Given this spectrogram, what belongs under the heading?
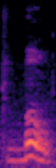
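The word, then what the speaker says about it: bun: It's spelled B-U-N. You say boom. Boom. Boom. Right, so the N doesn't come out there. It's silent.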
